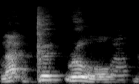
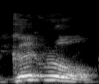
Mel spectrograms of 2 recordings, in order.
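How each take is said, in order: First: An extra vowel sound follows the D. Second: The D is held and runs into rule. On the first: The speaker calls it wrong. "Not gooda" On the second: The speaker calls it right. "Hold that D"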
